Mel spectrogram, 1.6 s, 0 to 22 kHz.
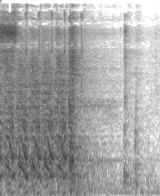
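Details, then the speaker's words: Ford Fiesta RS Turbo, stored in a garage for 17 years and original apart from the exhaust; the fuel gauge reads empty. On a squirt of fuel the engine bursts into life then dies within a second. Fuel starvation from a dead fuel pump. "Fuel pump's not having it. It's going in, tank's coming out. We're going to rip this pump out."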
